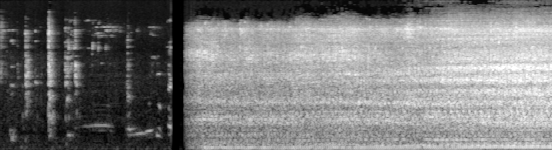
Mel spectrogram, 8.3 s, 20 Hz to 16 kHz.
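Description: Sonalika 750 DI tractor's diesel engine running steadily as it pulls a trolley loaded with sand, starting abruptly almost three seconds in and growing slowly louder as it comes closer. Before it, only faint scattered clicks.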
